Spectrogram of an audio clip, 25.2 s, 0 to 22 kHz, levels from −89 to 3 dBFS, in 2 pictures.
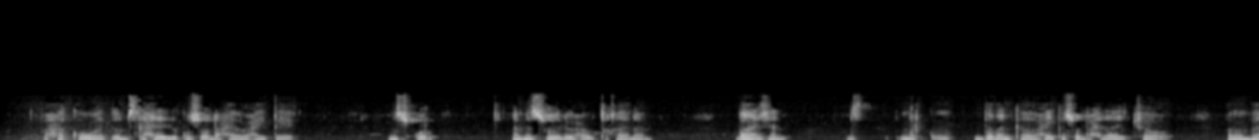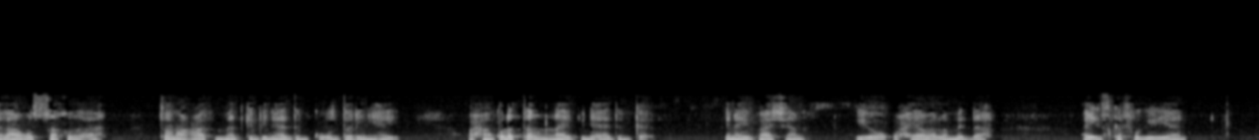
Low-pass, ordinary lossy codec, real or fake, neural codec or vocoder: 7.2 kHz; MP3, 32 kbps; fake; vocoder, 22.05 kHz, 80 mel bands, HiFi-GAN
